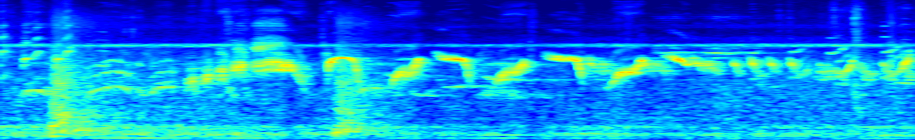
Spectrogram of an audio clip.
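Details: Chinese hwamei in a cage delivering a quick chain of slurred, zigzagging whistles, with two sharp knocks near the start and faint background noise.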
